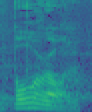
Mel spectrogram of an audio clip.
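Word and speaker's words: bodhrán: So this is an Irish drum, and it's called a boron. And it's spelt in a quite a peculiar way. It's spelt B-O-D-H-R-A-N.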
